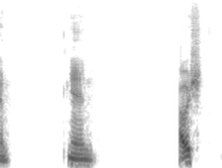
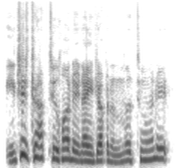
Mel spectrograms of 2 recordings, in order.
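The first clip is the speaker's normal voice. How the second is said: retold disbelief; 9 semitones higher, 3 dB louder than usual. Retold disbelief at second donation.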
